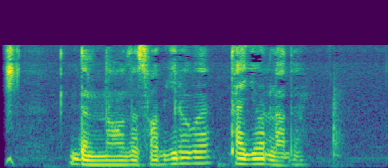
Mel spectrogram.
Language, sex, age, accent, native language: Uzbek, male, 18-24, Farg'ona, Uzbek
